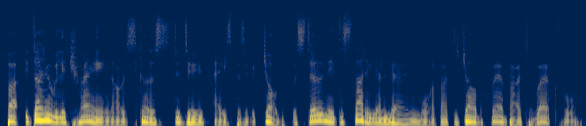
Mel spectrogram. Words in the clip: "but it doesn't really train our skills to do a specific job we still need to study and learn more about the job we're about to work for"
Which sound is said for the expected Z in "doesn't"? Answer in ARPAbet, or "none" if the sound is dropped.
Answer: Z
